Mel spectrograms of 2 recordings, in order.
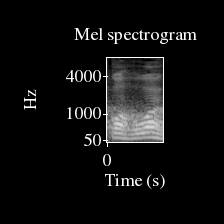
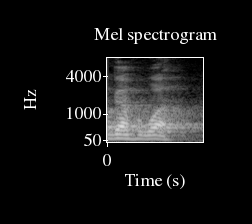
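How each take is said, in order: First: The word starts with a deep k-like sound. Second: The word starts with a hard g sound. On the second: "jadi go"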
